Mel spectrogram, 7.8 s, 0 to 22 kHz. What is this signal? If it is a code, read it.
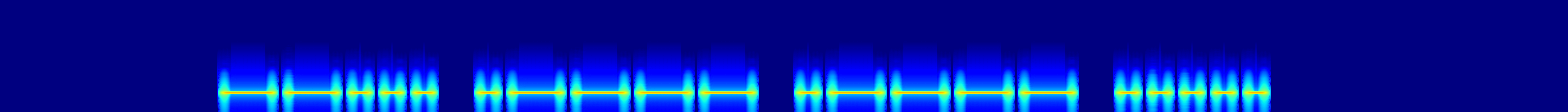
Morse code, heard as a keyed tone, about 15 wpm, 700 Hz. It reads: 7115
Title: Numbers - 4-Digit 15wpm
